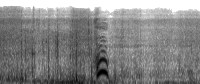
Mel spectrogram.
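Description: Skis sliding and scraping over snow with wind on the microphone, then, about a second in, one short, loud shout from a skier.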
